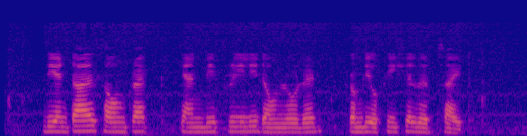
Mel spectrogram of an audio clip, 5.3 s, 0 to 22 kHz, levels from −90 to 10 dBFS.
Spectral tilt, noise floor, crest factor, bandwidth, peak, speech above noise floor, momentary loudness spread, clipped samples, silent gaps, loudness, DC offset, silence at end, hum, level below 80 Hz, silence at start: -6 dB/octave; -64 dBFS; 18 dB; 11.5 kHz; -22 dBFS; 26 dB; 9 LU; under 0.1%; none; -39 LUFS; under 0.1%; 0.55 s; none; -72 dBFS; 0.05 s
